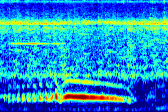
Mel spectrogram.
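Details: Brief fragment from a male puter pelung turtle dove used for training other birds: a buzzy, pulsing lead-in runs into a single clear, steady coo that fades downward.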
